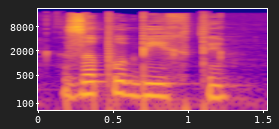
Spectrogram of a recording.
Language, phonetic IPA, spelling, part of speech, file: Ukrainian, [zɐpoˈbʲiɦte], запобігти, verb, Uk-запобігти.ogg
- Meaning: to prevent, to forestall, to avert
